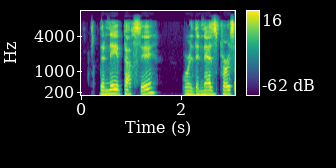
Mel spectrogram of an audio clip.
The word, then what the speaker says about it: Nez Percé: The nez percé, or the nez perce, I'm not sure how Americans would pronounce that, but it's supposed to be pronounced nez percé, which means pierced nose.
